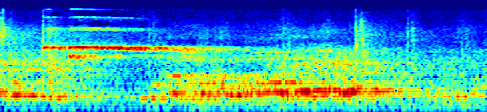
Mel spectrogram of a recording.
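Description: Men's voices shouting and calling out during football practice drills, with a few dull thuds of players colliding in pads.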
